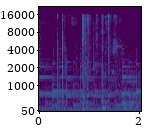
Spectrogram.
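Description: Computer keyboard keys being typed in a handful of scattered clicks, over steady background music.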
